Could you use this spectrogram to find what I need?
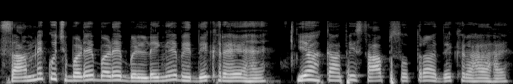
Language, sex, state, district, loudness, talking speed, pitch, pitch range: Hindi, male, Jharkhand, Ranchi, -16 LUFS, 165 wpm, 170 Hz, 160-195 Hz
